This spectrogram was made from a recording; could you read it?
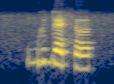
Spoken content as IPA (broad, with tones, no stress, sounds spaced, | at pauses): b ɨ˦ ɡ ɛ˧ s ə˧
